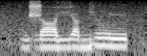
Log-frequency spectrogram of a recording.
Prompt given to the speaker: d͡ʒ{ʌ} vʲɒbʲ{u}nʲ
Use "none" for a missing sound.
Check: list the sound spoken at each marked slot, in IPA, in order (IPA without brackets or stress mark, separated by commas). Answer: ɒ, u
